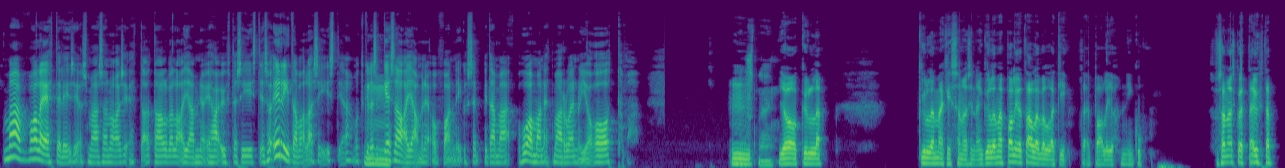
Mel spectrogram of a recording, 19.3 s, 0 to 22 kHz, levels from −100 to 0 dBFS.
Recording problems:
none

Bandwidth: 16 kHz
